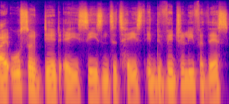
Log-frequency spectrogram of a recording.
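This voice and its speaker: The dark, mellow tone comes through on a very clean recording with a silent background and a dry, close sound free of echo. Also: man. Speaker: music producer YouTuber. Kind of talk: tutorial. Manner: fast.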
